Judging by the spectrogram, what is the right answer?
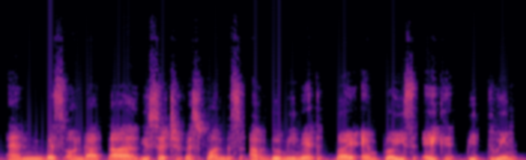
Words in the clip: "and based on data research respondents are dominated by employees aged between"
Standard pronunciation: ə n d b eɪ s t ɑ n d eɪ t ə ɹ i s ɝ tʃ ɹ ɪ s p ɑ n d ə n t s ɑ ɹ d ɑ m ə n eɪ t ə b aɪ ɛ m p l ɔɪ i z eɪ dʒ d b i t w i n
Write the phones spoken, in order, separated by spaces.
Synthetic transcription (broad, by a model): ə n b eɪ s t ɑ n d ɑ t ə ɹ i s ɝ tʃ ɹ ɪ s p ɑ n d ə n s ɑ ɹ d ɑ m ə n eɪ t b aɪ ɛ m p l ɔɪ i s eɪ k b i t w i n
